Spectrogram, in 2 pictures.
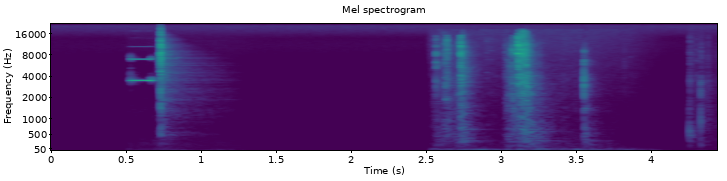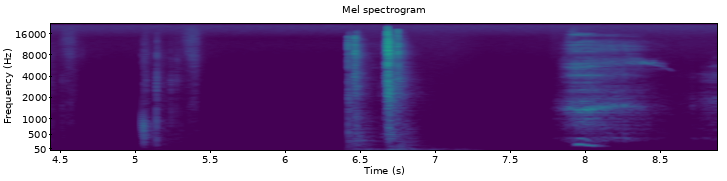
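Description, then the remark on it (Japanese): A sharp metallic ring, then a run of loud crunching and splintering impacts as a room door locked with an electronic lock is cut in two, ending in a heavy thud as the pieces fall. No one speaks. “ドアごと真っ二つにします。”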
